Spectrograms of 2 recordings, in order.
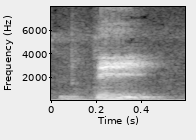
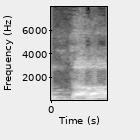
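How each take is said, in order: First: दी said alone as low "dee". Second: द said alone as "duh". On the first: Teacher gives second reading of T-H-E, दी as "dee". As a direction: drop the pitch on दी, with an ee vowel. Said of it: "पढ़ते हैं". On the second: Teacher reading T-H-E for learners, द as "duh". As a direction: say द with a schwa, set apart by a pause. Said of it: "इसको हम द". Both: Shown as a demonstration.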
